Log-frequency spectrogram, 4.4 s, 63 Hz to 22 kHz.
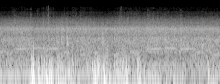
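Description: Strong wind of about 25 knots buffeting the microphone aboard a sailboat as a storm arrives, with heavier rumbling gusts about half a second and two seconds in.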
